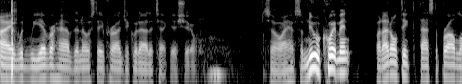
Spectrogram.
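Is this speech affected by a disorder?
No.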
